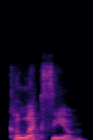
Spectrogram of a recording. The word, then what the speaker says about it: Calyxeum: Latoya is here representing, I'm going to say it right, Calyxeum. Yes, you got it.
